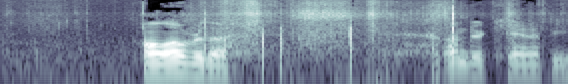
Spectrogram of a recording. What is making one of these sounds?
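Dry leaves rustle and crunch underfoot.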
